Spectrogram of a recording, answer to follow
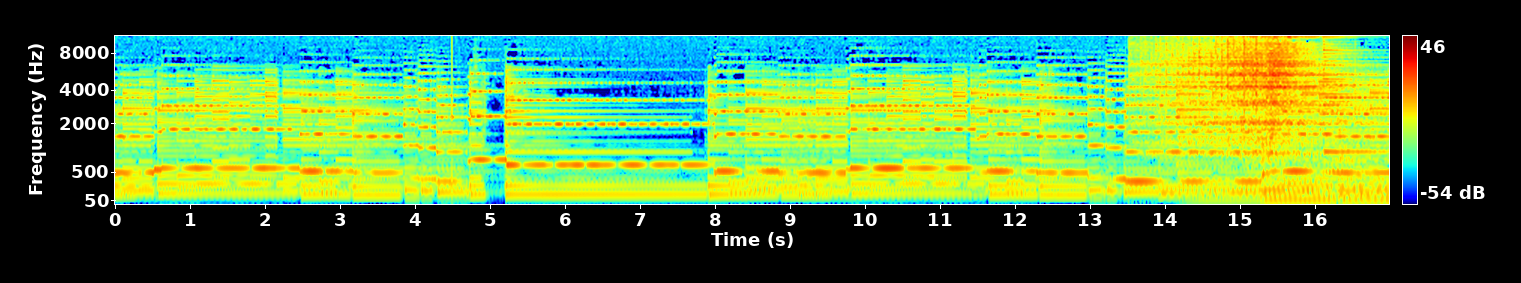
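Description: Instrumental intro of a band song: a keyboard plays held chords, then a little past three-quarters of the way in the drums with cymbals and the bass come in and the full band plays.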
